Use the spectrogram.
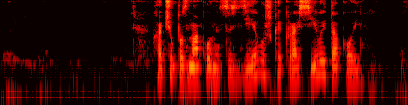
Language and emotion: Russian, neutral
